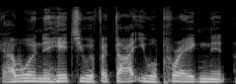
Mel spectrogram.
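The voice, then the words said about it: Put-on New England-ish accent. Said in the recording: “some kind of New England-ish accent ... That's going to be my Hilary Swank voice ... It's not that much better.”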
